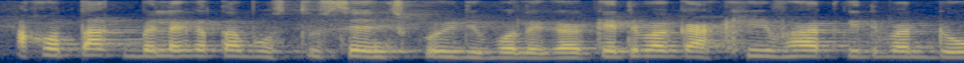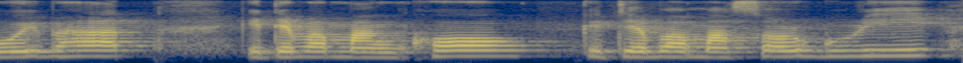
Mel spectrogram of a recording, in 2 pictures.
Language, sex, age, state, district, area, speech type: Assamese, female, 45-60, Assam, Morigaon, rural, spontaneous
